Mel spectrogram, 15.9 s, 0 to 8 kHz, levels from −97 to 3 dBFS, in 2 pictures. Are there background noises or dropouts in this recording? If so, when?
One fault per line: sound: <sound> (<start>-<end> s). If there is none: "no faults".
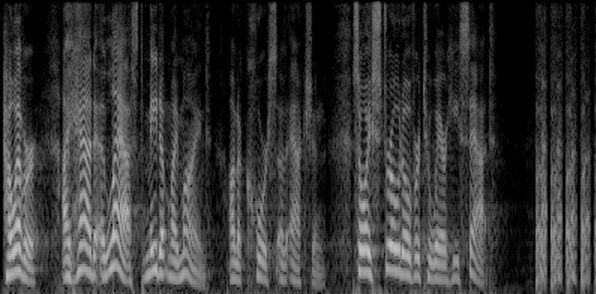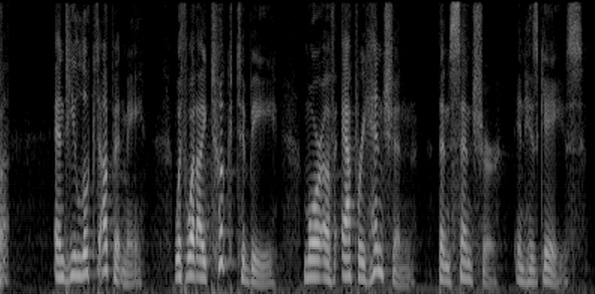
sound: laugh (7.1-8.1 s)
